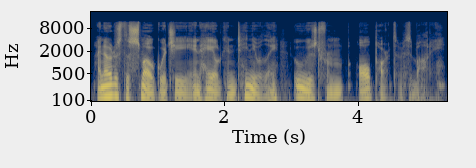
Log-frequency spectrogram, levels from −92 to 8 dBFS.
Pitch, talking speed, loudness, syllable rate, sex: 90 Hz, 170 wpm, -21 LUFS, 5.4 syllables/s, male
